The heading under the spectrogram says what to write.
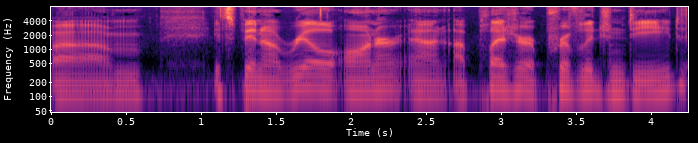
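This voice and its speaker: A man has a normal speaking voice, fairly low in pitch with fairly even intonation. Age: 40s. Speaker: podcast host and musician. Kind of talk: casual chat.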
